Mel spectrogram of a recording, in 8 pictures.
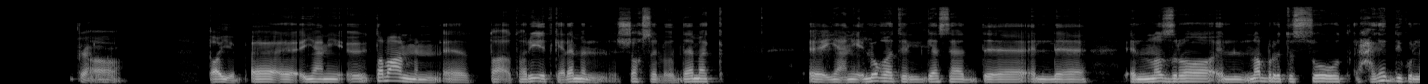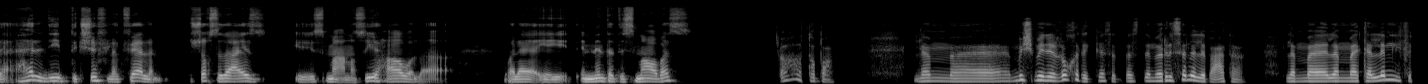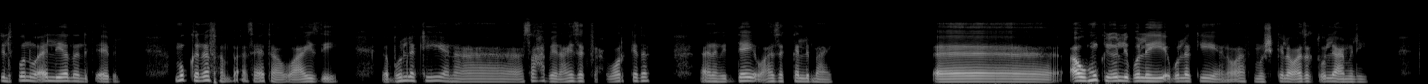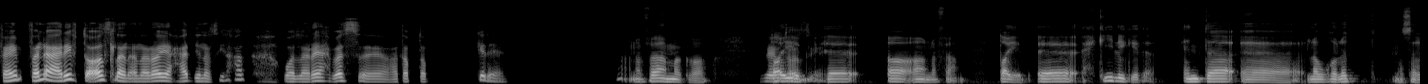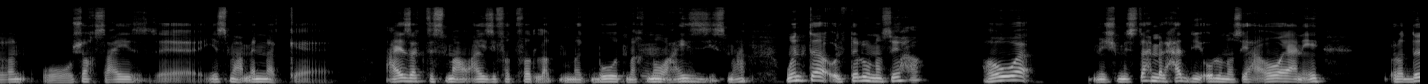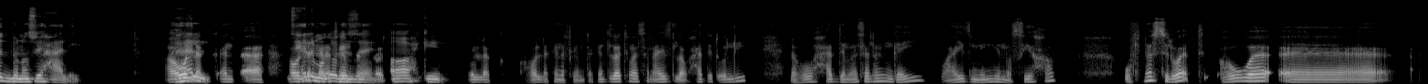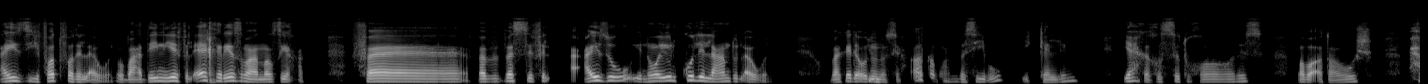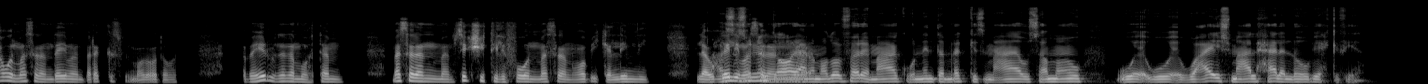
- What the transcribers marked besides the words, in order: tapping
- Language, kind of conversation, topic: Arabic, podcast, إزاي تعرف الفرق بين اللي طالب نصيحة واللي عايزك بس تسمع له؟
